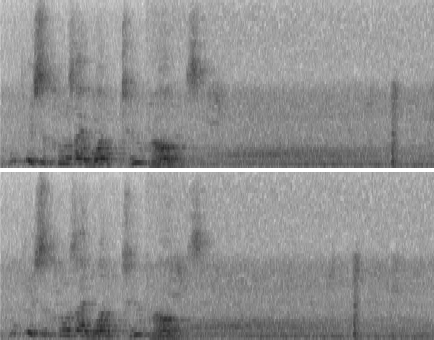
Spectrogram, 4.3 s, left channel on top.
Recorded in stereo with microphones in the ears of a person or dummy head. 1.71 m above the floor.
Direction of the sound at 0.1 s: 70° left (ahead or behind).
